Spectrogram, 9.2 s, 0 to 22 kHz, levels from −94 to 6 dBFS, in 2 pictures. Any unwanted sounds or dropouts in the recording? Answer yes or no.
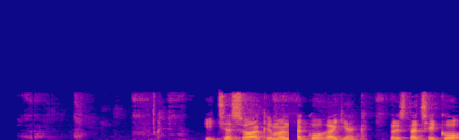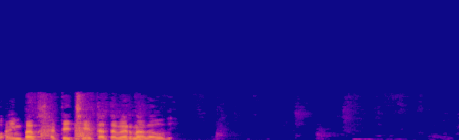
yes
